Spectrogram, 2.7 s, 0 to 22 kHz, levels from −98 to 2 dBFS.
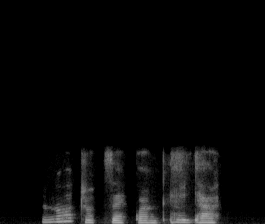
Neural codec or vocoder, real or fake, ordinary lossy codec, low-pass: autoencoder, 22.05 kHz, a latent of 192 numbers a frame, VITS, trained on one speaker; fake; Opus, 32 kbps; 7.2 kHz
